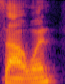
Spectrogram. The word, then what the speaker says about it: Samhain: also the pagan festival of the dead called samhain and it's spelled sam hayne buzz pronounced samhain and this is when the veil is thinnest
